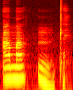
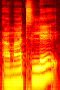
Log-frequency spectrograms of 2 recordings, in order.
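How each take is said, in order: First: It is said with an n before tle. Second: It is said without an n before tle. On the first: This is the name's real pronunciation. The speaker calls it right. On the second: This is a mistaken way to say the name. The speaker calls it wrong. "It's it's not"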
